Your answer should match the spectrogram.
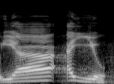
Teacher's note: یا کے اوپر کھڑا زبر مد ہے تو زیادہ کھینچیں گے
